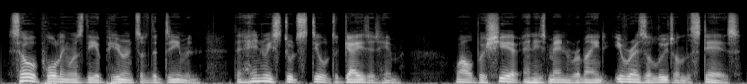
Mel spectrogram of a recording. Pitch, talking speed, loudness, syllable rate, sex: 100 Hz, 210 wpm, -16 LUFS, 6.4 syllables/s, male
